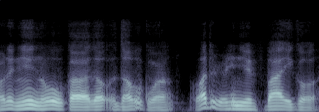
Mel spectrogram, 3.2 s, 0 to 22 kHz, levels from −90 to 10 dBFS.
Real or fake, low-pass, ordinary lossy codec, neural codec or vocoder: fake; 10.8 kHz; none; codec, 16 kHz in and 24 kHz out, 0.4 kbps, LongCat-Audio-Codec, four codebook decoder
